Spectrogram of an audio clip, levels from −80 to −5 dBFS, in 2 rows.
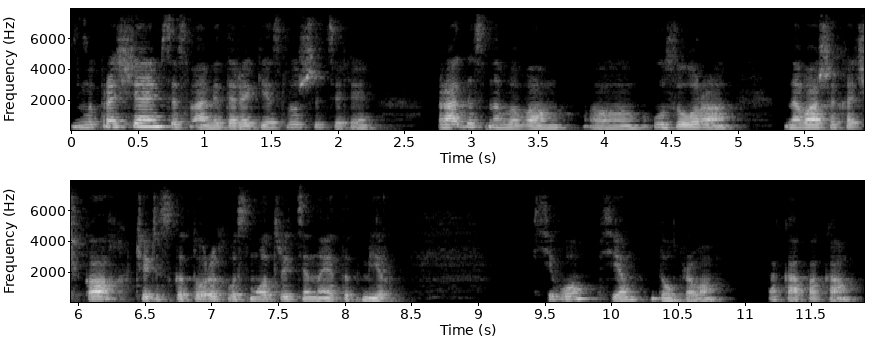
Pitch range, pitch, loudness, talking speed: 170-200 Hz, 185 Hz, -29 LUFS, 120 wpm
